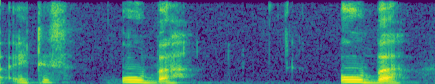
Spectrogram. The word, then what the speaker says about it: Uber: is you BER I've heard lots of people pronounce this word as yuba because you have that you there it's not Huber it is uber uber it's not Yuba it is uber the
